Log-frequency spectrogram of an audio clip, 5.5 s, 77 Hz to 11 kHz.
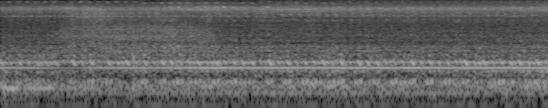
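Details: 2000 Honda Civic EX with rebuilt D16Y8 engine: rough, noisy idle with fast uneven tapping and high whine; owner suspects cam pulley, timing tensioner or a bearing, and something doesn't rotate smoothly; mechanical timing appears correct.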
